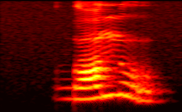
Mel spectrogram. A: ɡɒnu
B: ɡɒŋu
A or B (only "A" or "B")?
A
